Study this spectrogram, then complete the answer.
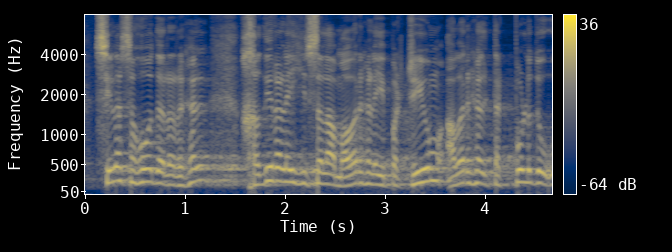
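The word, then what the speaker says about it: خضر: என்பது இவர்களுடைய சிறப்பு பெயர் நிறைய பேர் ஹிதிர் ஹிதிர் என்று கூறுவார்கள் சரியான உச்சரிப்பு கதிர் என்பதுதான் ஹாக்கு பத்ஹா வந்து லாதுக்கு கஸ்ரா வரவேண்டும் கதிர் இதைத்தான் ஹதீஸிலே ரசூலுல்லாஹி ஸல்லல்லாஹு அலைஹி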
